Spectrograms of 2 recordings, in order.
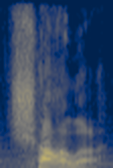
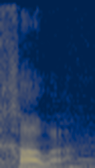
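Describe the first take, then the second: First: It begins with an English 'ch' sound. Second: It begins with a throaty, throat-clearing rasp. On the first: The speaker calls it wrong. "this word is not pronounced Chala" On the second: The speaker calls it right. "but is pronounced Chala"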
